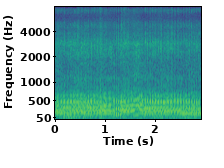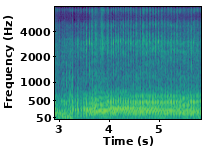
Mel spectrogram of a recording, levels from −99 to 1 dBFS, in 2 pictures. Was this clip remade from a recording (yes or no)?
yes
